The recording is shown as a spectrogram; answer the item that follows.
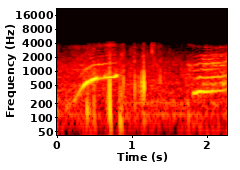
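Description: A high-pitched cry that rises and then holds, like a meow, followed by a couple of clicks and a second wavering cry near the end.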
